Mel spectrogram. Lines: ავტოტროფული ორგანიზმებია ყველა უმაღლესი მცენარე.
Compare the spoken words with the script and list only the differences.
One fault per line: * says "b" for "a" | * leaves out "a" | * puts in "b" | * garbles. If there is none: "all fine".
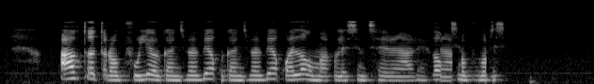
* puts in "ორგანიზმებია"
* garbles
